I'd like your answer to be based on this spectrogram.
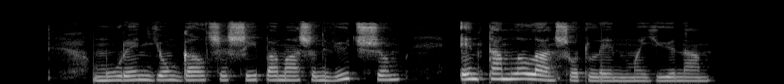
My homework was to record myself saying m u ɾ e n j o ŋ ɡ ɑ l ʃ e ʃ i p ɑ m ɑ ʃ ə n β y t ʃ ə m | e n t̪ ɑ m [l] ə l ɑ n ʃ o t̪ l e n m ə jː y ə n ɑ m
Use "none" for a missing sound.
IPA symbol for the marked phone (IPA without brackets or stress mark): l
